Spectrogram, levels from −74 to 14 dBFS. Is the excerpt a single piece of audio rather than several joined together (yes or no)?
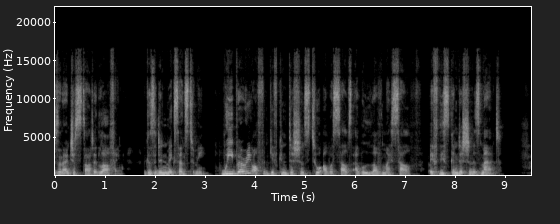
no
